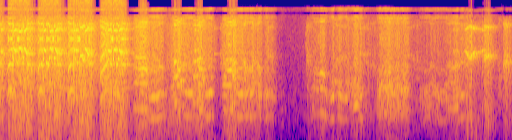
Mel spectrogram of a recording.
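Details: Rainbow lorikeet (Trichoglossus moluccanus), a pet male, gives harsh, grating screeches in quick bursts, about three a second, with a brief pause midway before the shrill chatter resumes.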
